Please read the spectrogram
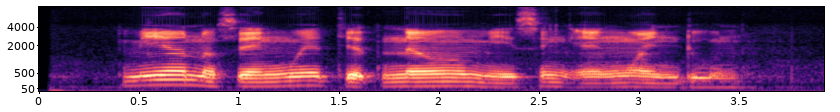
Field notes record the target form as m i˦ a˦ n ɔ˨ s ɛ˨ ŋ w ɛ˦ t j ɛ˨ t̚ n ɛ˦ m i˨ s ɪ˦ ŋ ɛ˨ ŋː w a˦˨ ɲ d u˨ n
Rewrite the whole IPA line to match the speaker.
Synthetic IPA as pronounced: m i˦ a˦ n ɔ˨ s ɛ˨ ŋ w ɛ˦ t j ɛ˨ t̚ n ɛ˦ m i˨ s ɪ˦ ŋ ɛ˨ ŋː w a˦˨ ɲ d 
